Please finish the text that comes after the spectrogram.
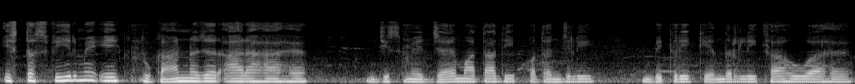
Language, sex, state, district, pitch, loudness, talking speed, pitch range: Hindi, female, Bihar, West Champaran, 130 Hz, -14 LUFS, 135 wpm, 120-145 Hz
